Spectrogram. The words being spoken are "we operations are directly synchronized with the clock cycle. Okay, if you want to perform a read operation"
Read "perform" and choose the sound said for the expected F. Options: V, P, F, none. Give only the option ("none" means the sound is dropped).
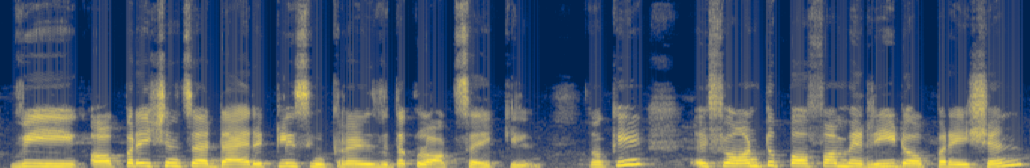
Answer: F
